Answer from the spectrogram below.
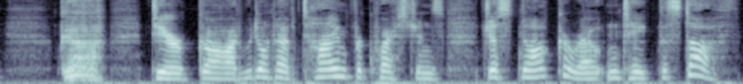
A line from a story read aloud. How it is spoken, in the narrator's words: shrieked the redhead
